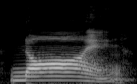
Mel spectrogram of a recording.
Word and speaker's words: gnaw: contraction in spoken English notice that pronunciation for na that g is silent na nwing her comments Beena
